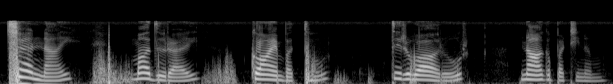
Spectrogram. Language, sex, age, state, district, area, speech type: Tamil, female, 18-30, Tamil Nadu, Nagapattinam, rural, spontaneous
